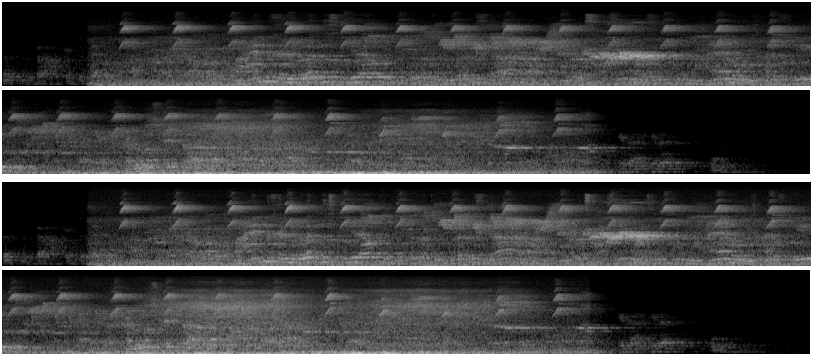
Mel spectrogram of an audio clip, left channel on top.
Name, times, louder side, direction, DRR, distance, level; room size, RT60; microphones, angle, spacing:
voice 1, 0.0-2.4 3.0-3.2 9.9-15.3, right 1 dB, 10° left, -5 dB, 1.1 m, -44 dB
sound 1, 0.8-14.0, right 2 dB, 15° right, 0.5 m, -32 dB
voice 2, 1.8-8.4 8.8-10.3, right 1 dB, 35° right, -4 dB, 1.2 m, -34 dB
sound 2, 8.2-13.5, right 1 dB, 70° right, 0.5 m, -27 dB
9.1 x 4.7 x 2.8 m, 1.4 s
head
